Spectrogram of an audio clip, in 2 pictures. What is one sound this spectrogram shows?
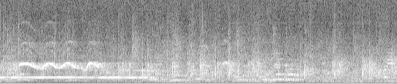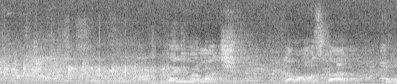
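A crowd of men and women talk and shout over each other in a noisy room.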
